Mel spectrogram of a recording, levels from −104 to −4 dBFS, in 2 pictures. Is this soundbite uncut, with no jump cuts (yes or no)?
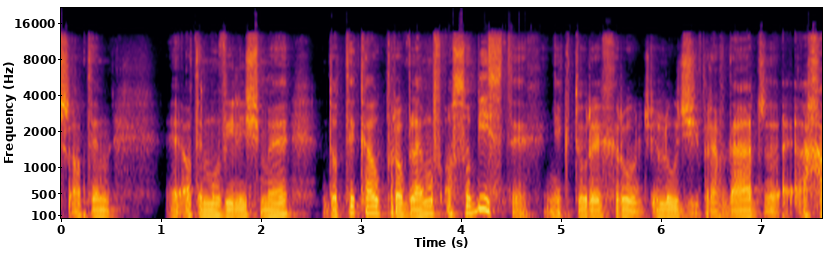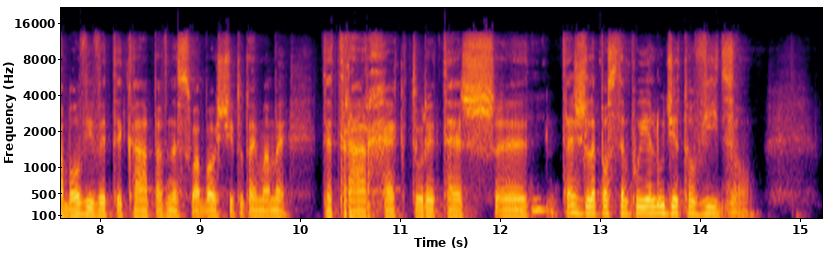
yes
